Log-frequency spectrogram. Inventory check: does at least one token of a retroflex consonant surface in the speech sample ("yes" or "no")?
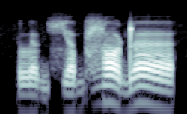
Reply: yes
